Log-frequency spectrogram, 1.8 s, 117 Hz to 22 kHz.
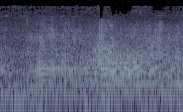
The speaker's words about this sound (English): Well, we can hear the little 2 litre engines. This is a global formula, of course, TCR.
